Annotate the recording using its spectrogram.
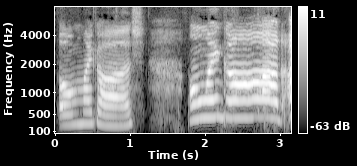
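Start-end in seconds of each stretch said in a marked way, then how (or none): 1.8-3.1 high, drawn-out exclamation; amazed delight. Real, not acted. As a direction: draw it out, thrilled by the gift. Reacting to surprise gift.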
